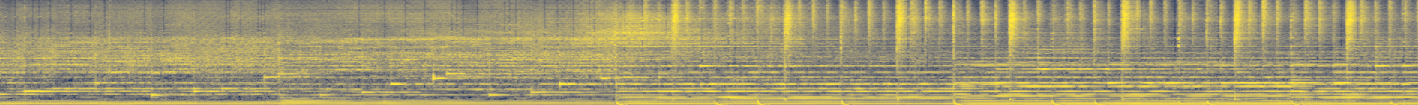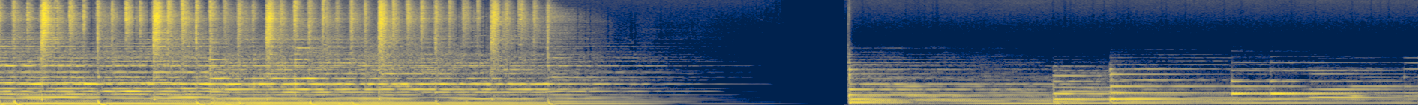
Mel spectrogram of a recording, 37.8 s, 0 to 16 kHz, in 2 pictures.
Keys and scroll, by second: 1.3 j, 2.4-3.4 typing, 6.5 Return, 7.8-9.8 typing, 14.0 Escape, 15.6 shift+x, 18.0-19.0 typing, 19.3 Tab, 21.7 5, 21.8 Return, 22.4 5, 22.6 Return, 27.1 Escape, 28.1 ctrl+z, 30.6-31.6 typing, 32.0 Tab, 34.1 Return, 36.4 j, 37.7-37.8 typing.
